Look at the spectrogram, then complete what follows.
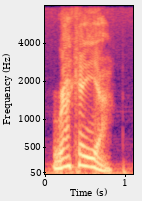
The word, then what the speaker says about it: Rakaya: Rakaya. Rakaya. R-A-K-A-Y-A.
